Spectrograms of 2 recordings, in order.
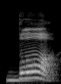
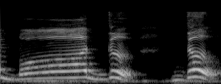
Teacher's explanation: जबान का नोक आके सामने लग रहा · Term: दाल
